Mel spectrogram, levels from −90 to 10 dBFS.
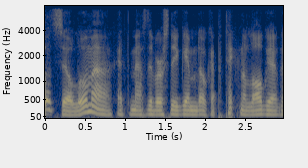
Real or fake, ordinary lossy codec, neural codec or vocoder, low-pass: fake; Opus, 64 kbps; codec, 16 kHz in and 24 kHz out, 0.4 kbps, LongCat-Audio-Codec, fine tuned four codebook decoder; 7.2 kHz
